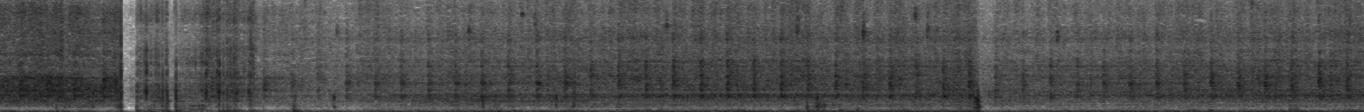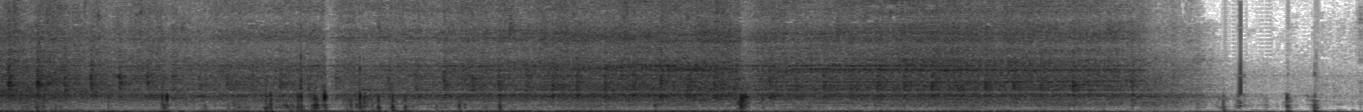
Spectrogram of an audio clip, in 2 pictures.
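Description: Steady engine run with scattered sharp taps riding over the low rumble; sounds like knock from inside the engine, source not pinned down.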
